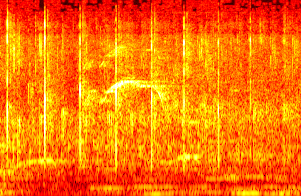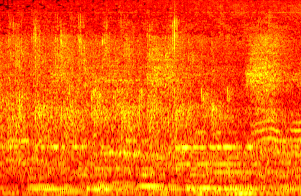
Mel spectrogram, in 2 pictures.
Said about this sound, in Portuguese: Uma salva de palmas para ela, por favor.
